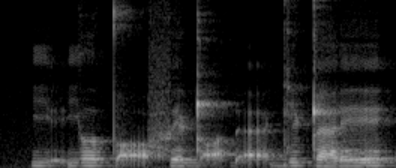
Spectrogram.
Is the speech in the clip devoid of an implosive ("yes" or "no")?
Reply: no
